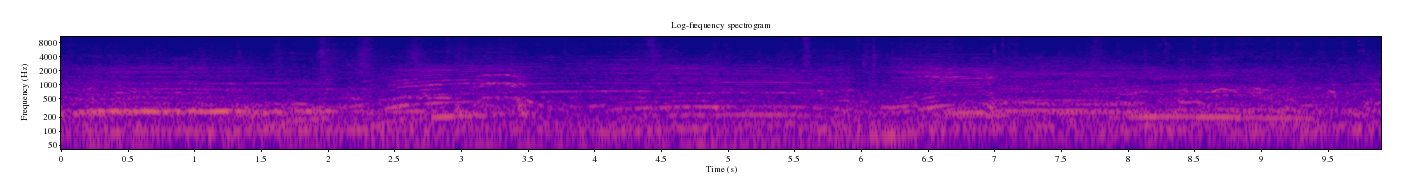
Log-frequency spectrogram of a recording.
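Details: Giant Pegon cattle at an Indonesian cattle market give repeated long lowing moos, several seconds each, with swooping rises and falls in pitch, against market crowd noise and faint music.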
